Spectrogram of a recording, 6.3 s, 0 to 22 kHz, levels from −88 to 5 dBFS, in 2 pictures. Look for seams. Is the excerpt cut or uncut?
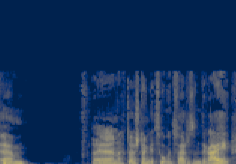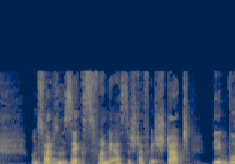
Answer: uncut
